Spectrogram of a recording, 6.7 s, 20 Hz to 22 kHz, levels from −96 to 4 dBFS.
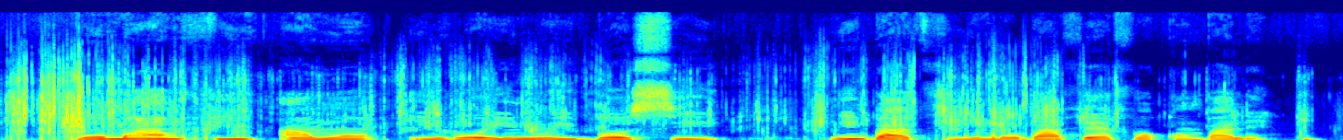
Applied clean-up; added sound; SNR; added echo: neural mask model RNNoise.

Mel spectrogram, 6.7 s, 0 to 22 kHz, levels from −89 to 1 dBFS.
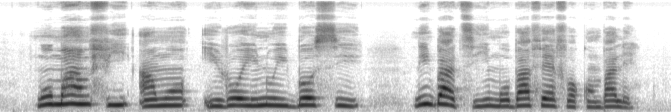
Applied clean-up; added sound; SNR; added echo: none; none; none; none.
